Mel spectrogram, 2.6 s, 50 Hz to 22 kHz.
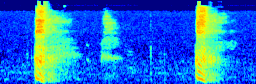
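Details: Sneezing from a smiling baby who has just been fed: two sharp, explosive infant sneezes about 1.5 seconds apart with a small sound between.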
